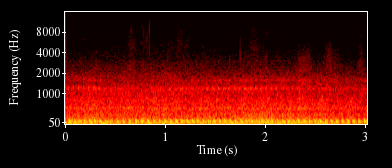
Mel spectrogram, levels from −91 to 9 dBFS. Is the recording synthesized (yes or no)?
no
